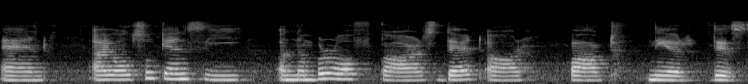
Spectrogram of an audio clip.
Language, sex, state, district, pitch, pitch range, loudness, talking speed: English, female, Punjab, Kapurthala, 210 Hz, 200-225 Hz, -16 LUFS, 110 wpm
